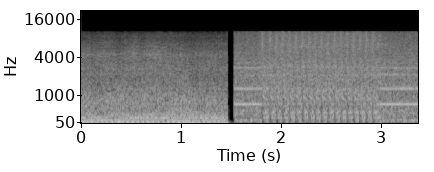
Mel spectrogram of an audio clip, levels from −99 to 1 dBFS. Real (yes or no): yes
